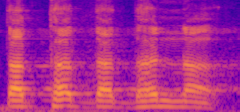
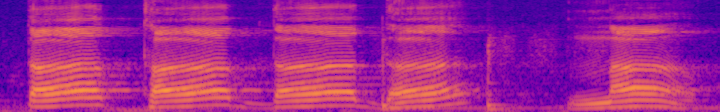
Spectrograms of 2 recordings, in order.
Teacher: जेव्हा संबंध दाताशी येतो ते दंते आहे. तथ दध न, किती ताकद लावून धक्का मारते जीभ आतून दाताला. त थ द ध न, पूर्ण लाईन ही दंते आहे.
